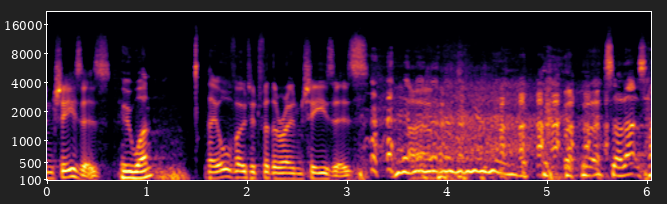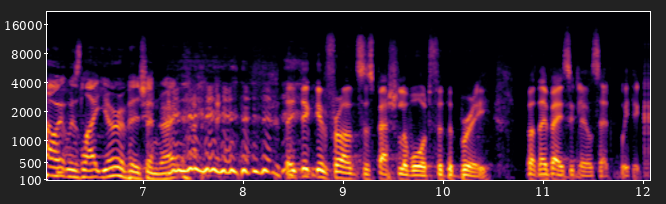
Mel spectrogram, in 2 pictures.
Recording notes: Live from Nottingham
